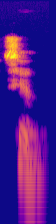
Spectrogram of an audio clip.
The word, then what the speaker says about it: sew: Sew or sew, pronounced sue.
